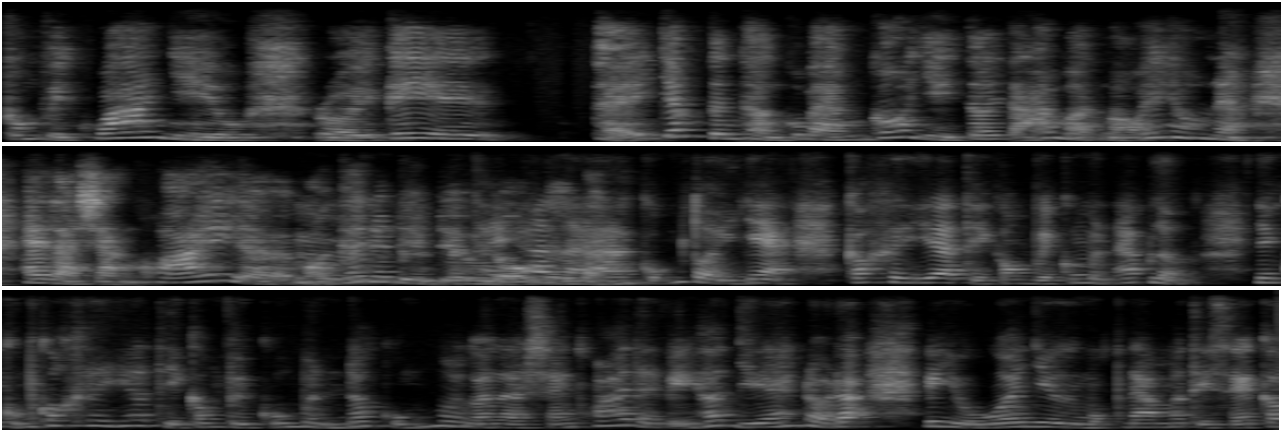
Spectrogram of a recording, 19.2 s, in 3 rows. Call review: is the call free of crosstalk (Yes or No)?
No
